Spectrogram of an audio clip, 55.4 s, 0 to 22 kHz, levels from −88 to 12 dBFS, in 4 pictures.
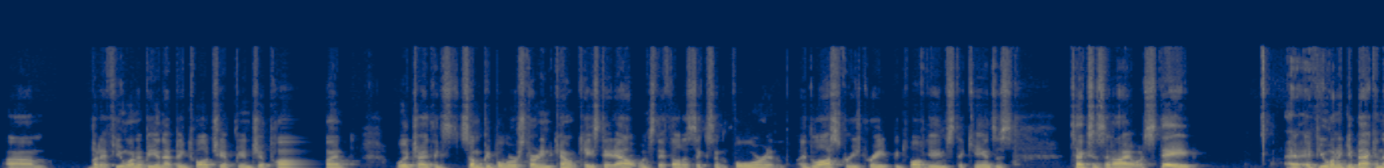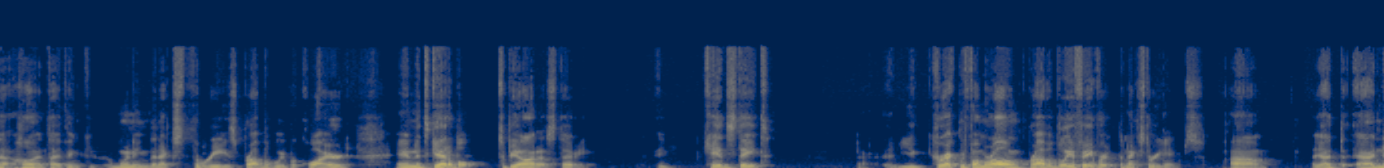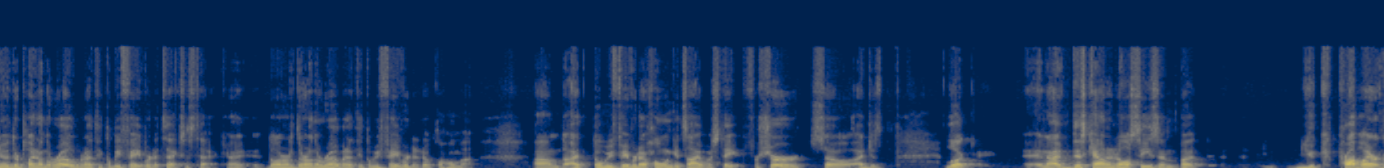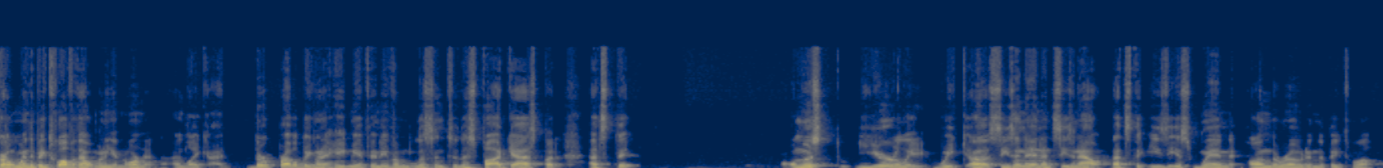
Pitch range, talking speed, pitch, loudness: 125-145 Hz, 210 wpm, 135 Hz, -23 LUFS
